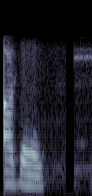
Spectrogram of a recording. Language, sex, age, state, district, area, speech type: Nepali, female, 45-60, West Bengal, Kalimpong, rural, conversation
